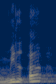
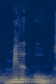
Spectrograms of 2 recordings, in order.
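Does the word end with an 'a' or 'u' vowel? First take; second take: a; u. First: The word ends with an 'a' vowel. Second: The word ends with a 'u' vowel. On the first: "Boleh dibaca mil'a" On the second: "boleh dibaca mil'u sebagai khobar dari mubtada' yang dihapus"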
